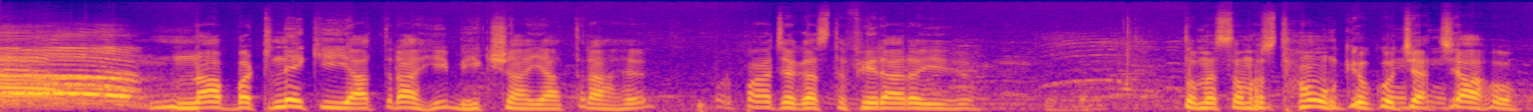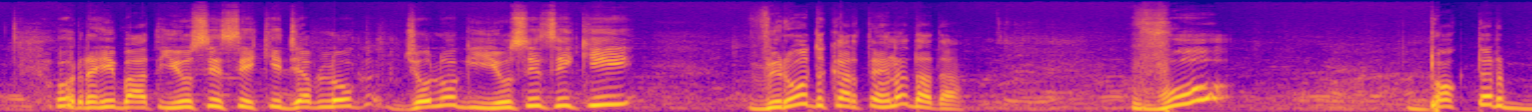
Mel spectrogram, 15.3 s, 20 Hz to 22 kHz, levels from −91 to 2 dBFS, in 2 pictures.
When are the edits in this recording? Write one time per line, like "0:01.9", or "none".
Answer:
0:03.7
